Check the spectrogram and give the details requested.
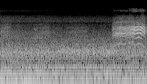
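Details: After a quiet stretch with low hum, a wild Australian cockatoo lets out one loud, harsh, wavering screech near the end.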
